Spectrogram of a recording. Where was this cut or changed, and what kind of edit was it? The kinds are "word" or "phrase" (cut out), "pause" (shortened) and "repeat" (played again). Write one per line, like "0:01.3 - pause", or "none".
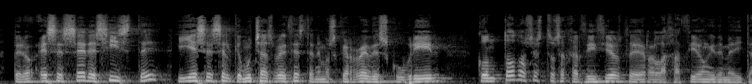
0:01.7 - pause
